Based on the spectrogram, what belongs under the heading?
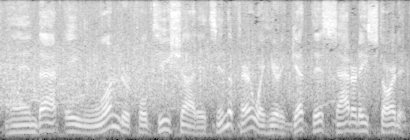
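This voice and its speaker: A man's voice: medium pitch, expressive, normal speed, a crowd in the background, background noise, lightly acted. A man giving golf commentary as the play-by-play anchor of a televised-style game broadcast, with a polished announcer delivery.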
